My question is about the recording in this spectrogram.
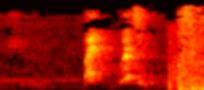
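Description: Two short dog-like barks, falling in pitch, about a second in, then a louder, rougher burst lasting about half a second near the end.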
